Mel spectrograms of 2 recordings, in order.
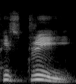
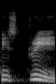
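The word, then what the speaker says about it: history: দেখেন, the reading of হিস্ট্রি, the reading of হিস্ট্রি, এই যে টরিগুলোর উচ্চারণ হয় ট্রি। হ্যাঁ, টরিগুলোর উচ্চারণ হয় ট্রি। যেমন আমরা বলি ইন্ট্রোডাক্টরি, এটা হচ্ছে ইন্ট্রোডাক্টরি। হ্যাঁ, হিস্টোরি বলি, এটা হচ্ছে হিস্ট্রি।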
